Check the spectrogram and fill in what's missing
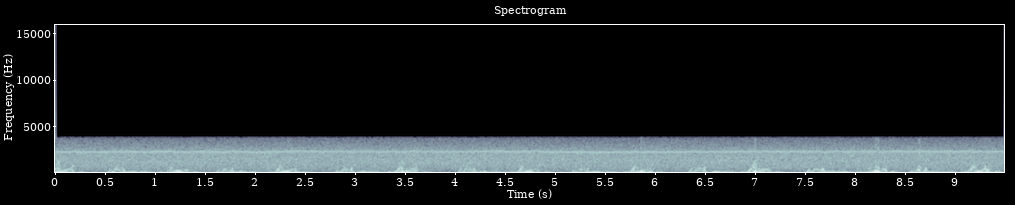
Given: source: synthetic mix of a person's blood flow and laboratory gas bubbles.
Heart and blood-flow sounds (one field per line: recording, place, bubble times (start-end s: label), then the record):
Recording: Doppler ultrasound of blood flow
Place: precordium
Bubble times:
8.62-8.67 s: bubbles
9.28-9.50 s: bubbles
From the record:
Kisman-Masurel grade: 211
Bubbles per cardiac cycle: several, 3 to 8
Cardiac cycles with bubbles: 1 to 10%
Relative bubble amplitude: barely perceptible (0.100 to 0.250)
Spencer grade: 1 (occasional bubble signal discernible with the cardiac motion signal, with majority of cardiac periods free of bubbles)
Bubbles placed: only in the low amplitude regions of the cardiac cycle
